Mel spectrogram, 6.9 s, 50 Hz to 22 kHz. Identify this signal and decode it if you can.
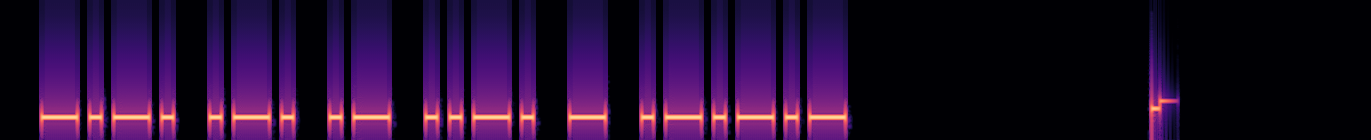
Morse code, heard as a keyed tone, about 20 wpm, 700 Hz. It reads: CRAFT.
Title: Sentences from Top 1000 Words - Review Part 6 - 20wpm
